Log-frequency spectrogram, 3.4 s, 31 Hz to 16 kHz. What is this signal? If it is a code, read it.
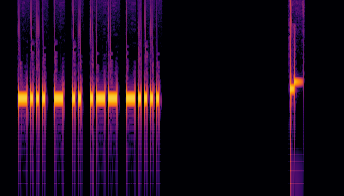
Morse code, heard as a keyed tone, about 38 wpm, 700 Hz. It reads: BTIW6
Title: Five Challenging Letter-Number Combinations 40wpm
